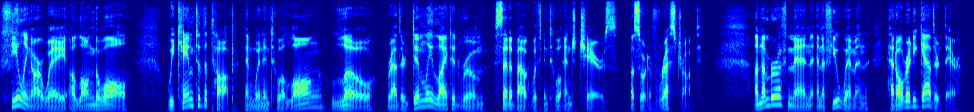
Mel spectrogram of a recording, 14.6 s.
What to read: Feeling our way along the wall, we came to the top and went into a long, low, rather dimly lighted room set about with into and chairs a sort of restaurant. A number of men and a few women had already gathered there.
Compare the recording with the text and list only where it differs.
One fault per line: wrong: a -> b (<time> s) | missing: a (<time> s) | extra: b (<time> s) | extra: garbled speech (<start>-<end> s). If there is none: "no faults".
no faults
